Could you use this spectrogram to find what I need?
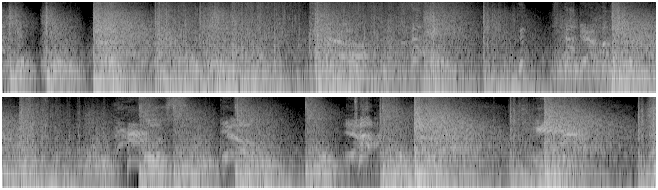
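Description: Punches and kicks land with sharp, heavy hits in quick succession.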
